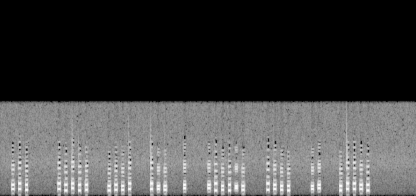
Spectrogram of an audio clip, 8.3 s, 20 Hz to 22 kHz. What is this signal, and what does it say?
DTMF, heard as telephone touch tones, dialled by machine, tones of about 50 ms. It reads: 895 92#25 1549 974 0 0342*4 6841 70 19982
